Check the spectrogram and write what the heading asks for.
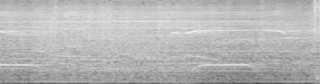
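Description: Ice-hockey arena goal horn sounding over a cheering crowd, marking a home-team goal. A steady low tone holds throughout; a higher tone drops out about half a second in and returns briefly near the end.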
